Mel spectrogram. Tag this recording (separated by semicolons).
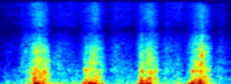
finger; fingernails; itchy; scratching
